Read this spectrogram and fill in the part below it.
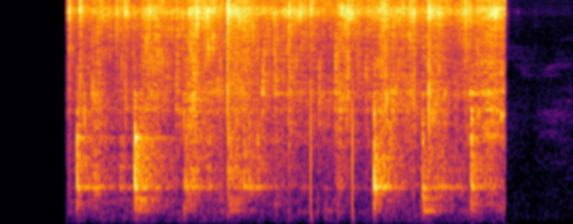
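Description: Finely chopped ginger and garlic sizzle in hot oil in a pan for a chickpea curry, a close, steady frying hiss broken by repeated scraping stirs, with no talking.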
